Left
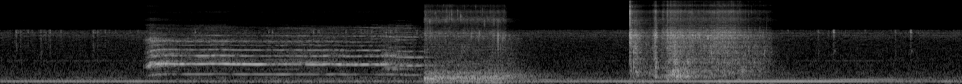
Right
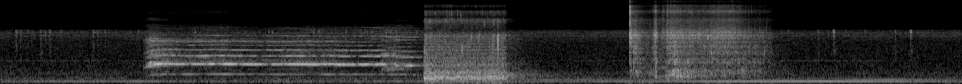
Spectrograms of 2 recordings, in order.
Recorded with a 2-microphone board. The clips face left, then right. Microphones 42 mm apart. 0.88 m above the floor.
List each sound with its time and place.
1.4 s a scream: 10° right (ahead or behind), 8.5 m; by 4.1 s 25° right (ahead or behind), 6 m
4.2 s frying: 50° right (ahead or behind), 0.9 m
6.3 s a splash: 5° left (ahead or behind), 0.9 m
